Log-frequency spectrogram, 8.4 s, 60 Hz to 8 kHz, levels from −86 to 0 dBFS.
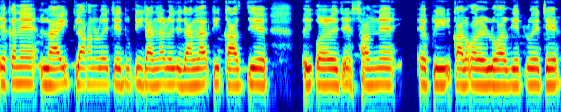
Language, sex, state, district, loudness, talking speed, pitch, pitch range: Bengali, male, West Bengal, Malda, -13 LUFS, 135 wpm, 205 Hz, 200-210 Hz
